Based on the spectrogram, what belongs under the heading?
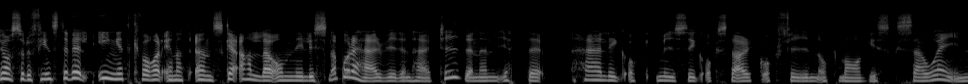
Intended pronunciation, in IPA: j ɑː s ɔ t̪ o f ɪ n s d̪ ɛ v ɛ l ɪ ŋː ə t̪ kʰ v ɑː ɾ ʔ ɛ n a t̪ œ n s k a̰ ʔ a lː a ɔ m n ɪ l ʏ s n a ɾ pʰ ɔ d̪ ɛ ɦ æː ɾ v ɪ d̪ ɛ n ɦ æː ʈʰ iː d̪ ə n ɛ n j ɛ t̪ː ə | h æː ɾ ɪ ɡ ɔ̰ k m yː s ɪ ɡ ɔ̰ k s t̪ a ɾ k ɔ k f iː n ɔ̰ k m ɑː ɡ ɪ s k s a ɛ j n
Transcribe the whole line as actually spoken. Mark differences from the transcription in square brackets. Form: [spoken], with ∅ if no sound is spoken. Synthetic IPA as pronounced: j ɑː s ɔ [d̪] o f ɪ n s d̪ ɛ v ɛ l ɪ ŋː ə t̪ kʰ v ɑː ɾ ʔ ɛ n a t̪ œ n s k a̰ ʔ a lː a ɔ m n ɪ l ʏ s n a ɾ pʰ ɔ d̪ ɛ ɦ æː ɾ v ɪ d̪ ɛ n ɦ æː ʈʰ iː d̪ ə n ɛ n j ɛ t̪ː ə | h æː [ɭ] ɪ ɡ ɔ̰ k m yː s ɪ ɡ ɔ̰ k s t̪ a ɾ k ɔ k f iː n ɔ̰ k m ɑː ɡ ɪ s k s a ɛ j n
